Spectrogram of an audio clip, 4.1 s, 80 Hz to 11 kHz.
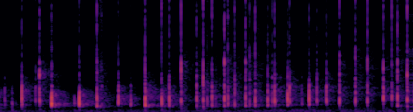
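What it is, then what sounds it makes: Cardboard box tapped with nails. Long chrome and jeweled nail tips tap rapidly on the narrow edge of a silver cardboard nail box, making about 29 quick, dry clicks over four seconds. Each tap is short and bright, centered near 900 Hz with crisp high edges, and stops instantly with no ring.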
